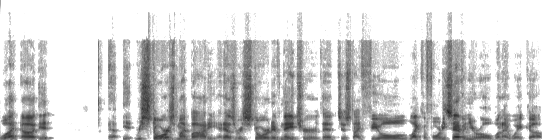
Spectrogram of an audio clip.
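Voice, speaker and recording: This man speaks at a fairly high pitch and a moderate pace. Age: 60s. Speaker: hammock camping YouTuber. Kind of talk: live stream interview. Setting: live stream.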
